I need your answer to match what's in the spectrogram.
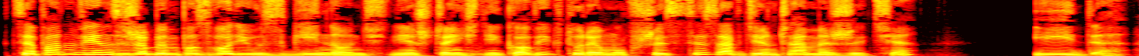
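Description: A reader voicing a calm, composed English gentleman who speaks in a measured, even way. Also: mid-range voice, dry recording, clean studio sound, natural voice. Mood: calm resolve. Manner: measured and cool.

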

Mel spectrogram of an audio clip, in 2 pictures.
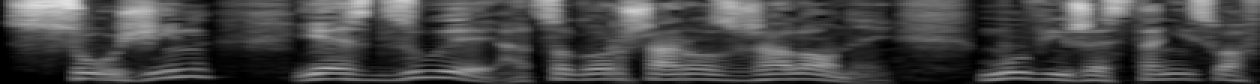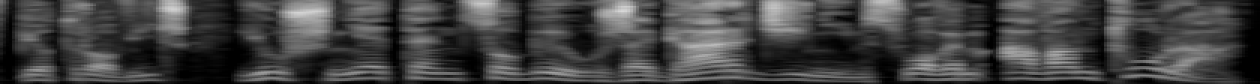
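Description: A man voicing an excitable, pushy young male shop clerk in an audiobook, talking in a breathless, indignant way. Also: medium pitch, a little slow, few pauses, husky, dry recording, studio quality, voice pushed up. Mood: agitated.

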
